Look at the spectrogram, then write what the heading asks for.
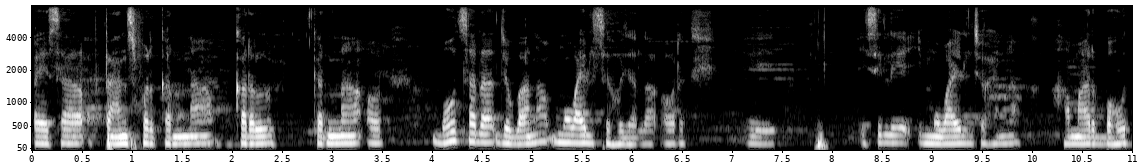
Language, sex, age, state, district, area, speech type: Maithili, male, 18-30, Bihar, Sitamarhi, urban, spontaneous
